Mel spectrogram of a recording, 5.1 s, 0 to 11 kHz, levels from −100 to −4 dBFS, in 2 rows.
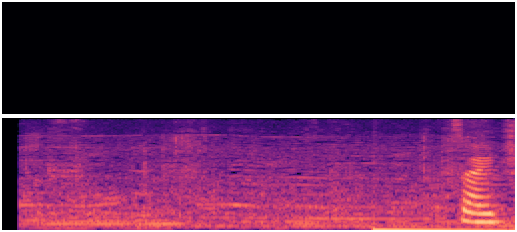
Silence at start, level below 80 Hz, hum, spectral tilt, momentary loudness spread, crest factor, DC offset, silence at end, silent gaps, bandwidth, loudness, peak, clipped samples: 2.6 s; -50 dBFS; none; -5 dB/octave; 15 LU; 24 dB; under 0.1%; 0 s; none; 11 kHz; -28 LUFS; -4 dBFS; under 0.1%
